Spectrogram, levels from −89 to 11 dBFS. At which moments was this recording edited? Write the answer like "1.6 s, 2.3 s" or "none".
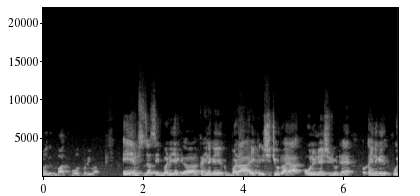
none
